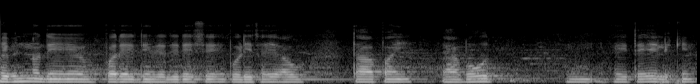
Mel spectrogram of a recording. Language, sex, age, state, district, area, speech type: Odia, male, 18-30, Odisha, Subarnapur, urban, spontaneous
